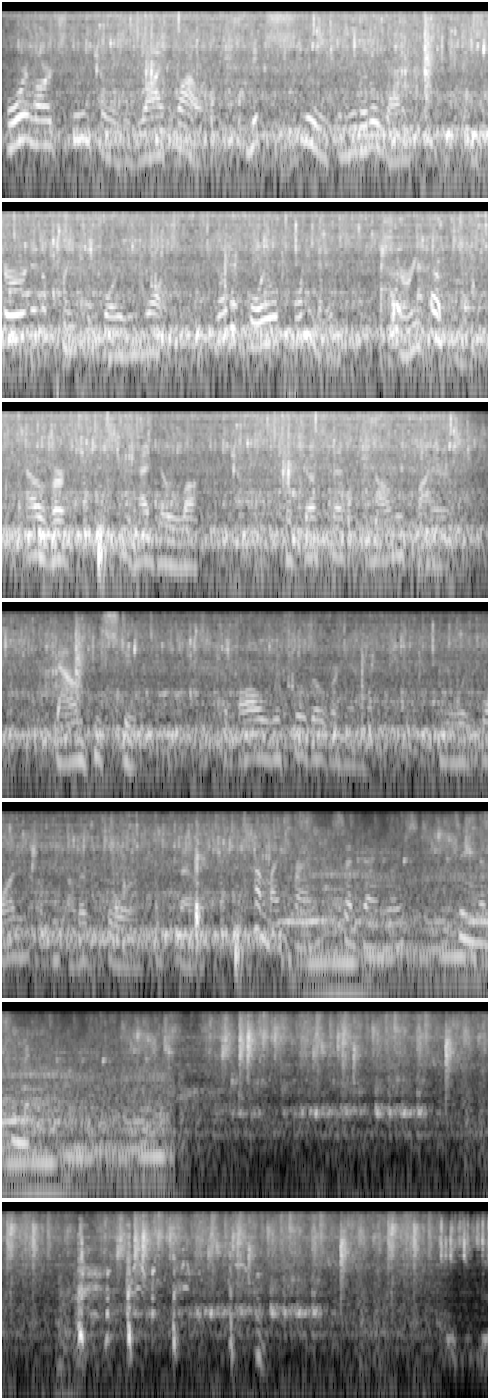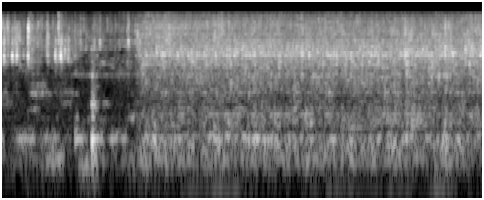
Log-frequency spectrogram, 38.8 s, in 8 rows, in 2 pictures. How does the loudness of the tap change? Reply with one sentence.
The volume of the tap goes down.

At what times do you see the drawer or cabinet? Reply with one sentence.
You can't hear the drawer or cabinet here.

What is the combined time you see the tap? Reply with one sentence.
You can hear the tap for 39 seconds altogether.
